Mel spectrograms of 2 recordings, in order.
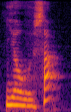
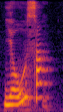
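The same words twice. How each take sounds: First: The first part falls in pitch. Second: Both parts of the word rise in pitch. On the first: The speaker calls it wrong. "이건 내려가는 거지 올라가는 게 아니죠" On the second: The speaker calls it right. "둘 다 올려야 되거든요"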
